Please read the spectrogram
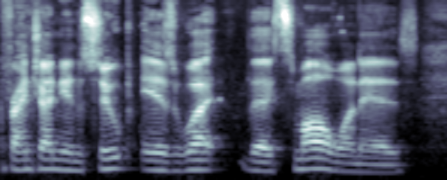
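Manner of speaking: plain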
